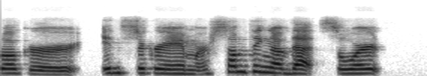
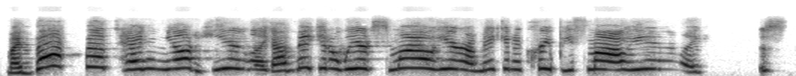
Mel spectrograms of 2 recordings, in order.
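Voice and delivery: much higher, whiny self-critical voice; mock dismay; 13 semitones higher than usual. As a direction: imitate yourself cringing at the video. Retelling her own upset reaction.

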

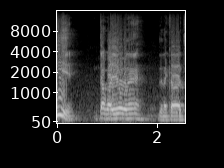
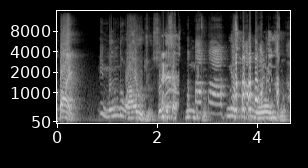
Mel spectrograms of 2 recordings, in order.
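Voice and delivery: laughing; 5 semitones higher, 3 dB louder than usual. Retold or imitated. Mock request to dad, laughing.

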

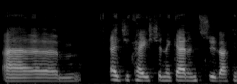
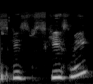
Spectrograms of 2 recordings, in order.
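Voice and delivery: high incredulous excuse me; mock disbelief; 8 semitones higher, 4 dB louder than usual. Stranger hearing she is an actor, mock disbelief. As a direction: act shocked at the answer. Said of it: "And they're like".

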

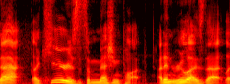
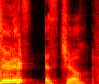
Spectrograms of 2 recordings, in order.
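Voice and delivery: imitating a laid-back dude; 5 semitones higher, 8 dB louder, slower than usual. Imitating surfer talk.

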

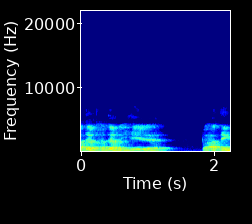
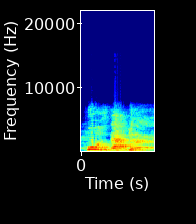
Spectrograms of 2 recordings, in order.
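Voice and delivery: high, loud, slow suspicious demand; mock mom yelling about a midnight text, much higher and louder; nosy mom; 13 semitones higher, 17 dB louder, slower than usual. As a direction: play a mom catching a late-night text. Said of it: "Oh, hold up, mom".

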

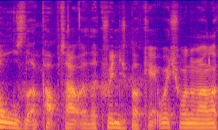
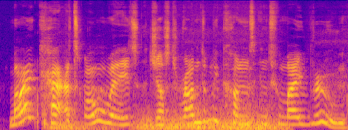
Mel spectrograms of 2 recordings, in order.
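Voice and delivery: higher, louder put-on voice; put-on reading voice; 8 semitones higher, 4 dB louder than usual. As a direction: read it in a silly performed voice. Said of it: "I'll read it in my normal voice".

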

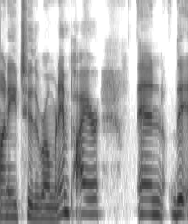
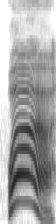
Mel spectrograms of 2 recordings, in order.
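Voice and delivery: sudden high startled whoa; a quick jolt of surprise; surprised whoa; 8 semitones higher, 4 dB louder than usual. Retold or imitated. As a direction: caught off guard, blurt it out. Flipped script, free fall.

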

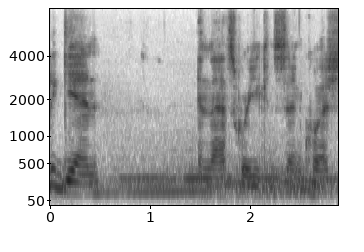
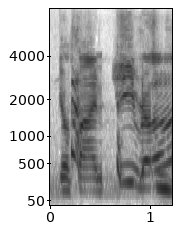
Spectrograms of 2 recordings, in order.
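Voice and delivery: laughing; 6 semitones higher, 5 dB louder than usual. Real, not acted. Joking about living in closet.

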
